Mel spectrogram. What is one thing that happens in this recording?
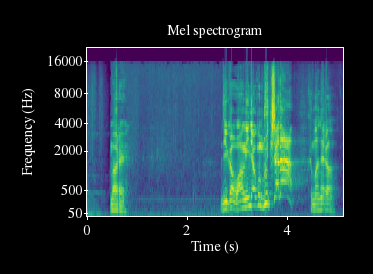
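A young man speaks sharply and demandingly, close by.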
